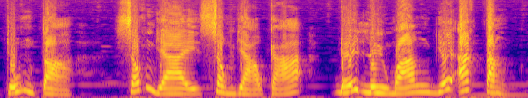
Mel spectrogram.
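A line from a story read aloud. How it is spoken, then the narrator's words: Old man's loud cry. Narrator (Vietnamese): Lão liền lớn tiếng hô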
